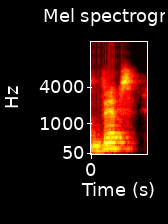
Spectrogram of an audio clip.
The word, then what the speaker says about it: bps: in a habit so bips so what is it today that is 1.3 dips that's 1.3 like now on paper say basis once but bips is spelled BPS but there's no I in it but bips but use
